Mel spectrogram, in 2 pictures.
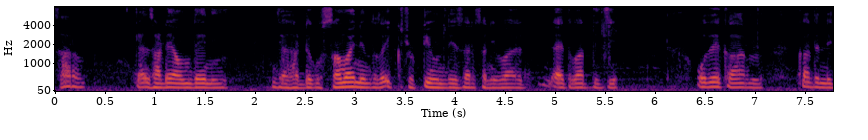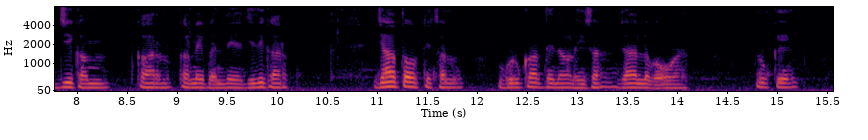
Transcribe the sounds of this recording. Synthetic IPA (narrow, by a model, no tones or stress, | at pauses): səɾ | kɛ̃ːsaːɖeːãːʊ̃nd̪eːnĩː | d͡ʒãːsaːɖeːkʊt͡ʃsəmaːjnĩːɦʊnd̪aːsəɪkt͡ʃʰʊʈːiːɦʊnd̪iːɛsəɾsəniʋaːɛːt̪baːɾd̪iːd͡ʒiː | oːd̪eːkaːɾən | kaːt̪eːnɪd͡ʒiːkəm | kaːɾəɳkəɾneːp̬ɛ̃ːnd̪eːɦɛ̃ːd͡ʒɪd̪eːkaɾ | d͡ʒjaːd̪aːt̪ɔːɾt̪ẽːsaːnũː | ɡʊɾuːkəɾd̪eːnaːlɦiːsəɾd͡ʒaːd̪aːləɡaːoːɦɛː | kjõːke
